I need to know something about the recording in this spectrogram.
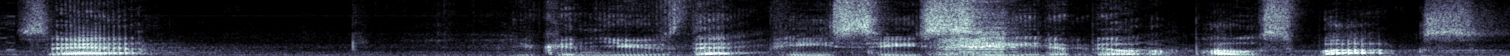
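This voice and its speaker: A measured, low-voiced mission director. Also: male voice, animated, very noisy. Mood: instructive. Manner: instructive, measured. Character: middle-aged male mission director guiding a courier. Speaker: mission giver. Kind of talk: game dialogue.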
